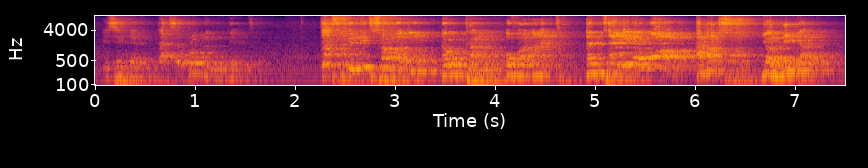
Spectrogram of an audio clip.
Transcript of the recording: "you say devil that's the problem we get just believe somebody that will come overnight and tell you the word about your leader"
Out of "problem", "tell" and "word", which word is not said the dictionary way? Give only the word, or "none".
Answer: word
